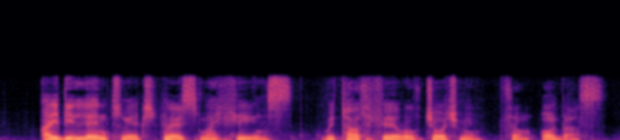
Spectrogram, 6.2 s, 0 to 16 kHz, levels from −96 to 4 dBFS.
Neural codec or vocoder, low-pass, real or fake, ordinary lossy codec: codec, 16 kHz, 1 kbps, FunCodec, trained on Chinese and English, 50 frames a second; 7.2 kHz; fake; none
